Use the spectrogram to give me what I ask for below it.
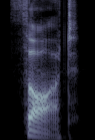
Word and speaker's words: thought: Thought.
